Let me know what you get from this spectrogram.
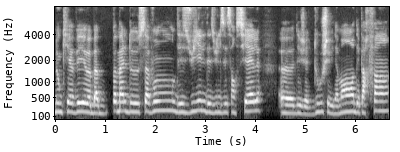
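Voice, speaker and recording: With a dark, mellow tone, a woman speaks at a medium pitch and fairly even intonation. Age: 30s. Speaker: beauty and lifestyle youtuber. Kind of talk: casual monthly favourites vlog. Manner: fast. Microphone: cheap camera-mounted mic with noise reduction.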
